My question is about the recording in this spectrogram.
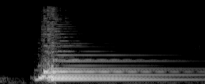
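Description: A single ukulele chord strummed once about half a second in, then left ringing and slowly dying away.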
